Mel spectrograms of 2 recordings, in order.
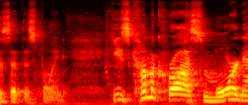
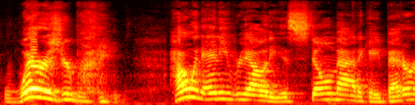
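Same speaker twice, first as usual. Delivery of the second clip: much louder, stretched-out incredulous question; exasperated outburst; 5 semitones higher, 8 dB louder than usual. Real, not acted. Calling out a commenter's opinion.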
